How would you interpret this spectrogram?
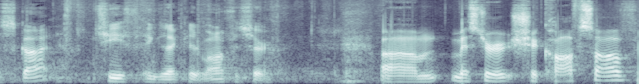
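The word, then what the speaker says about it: Shekhovtsov: Shekhvtsov, is that correct pronunciation, sir? Shekhvtsov. Shekhvtsov, apologies. Correct.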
